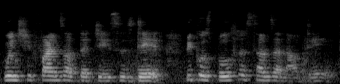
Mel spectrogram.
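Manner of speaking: ordinary talk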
